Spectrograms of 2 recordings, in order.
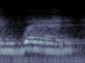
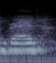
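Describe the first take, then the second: First: The word begins with a W sound. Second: The word begins with an R sound. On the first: The speaker calls it wrong. "I would say with a W" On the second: The speaker calls it right. "you say it with an R"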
